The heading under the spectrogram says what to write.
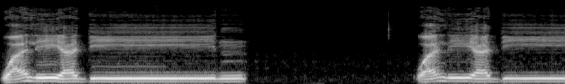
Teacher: Baik, di sini di hujung ayat apabila kita waqafkan, kita panjangkan dengan kadar panjang 4 harakat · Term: mad arid disukun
